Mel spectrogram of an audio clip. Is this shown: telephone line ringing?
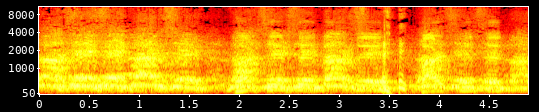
no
